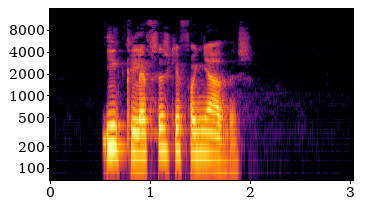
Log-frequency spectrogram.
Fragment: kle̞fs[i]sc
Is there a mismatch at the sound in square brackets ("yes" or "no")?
yes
